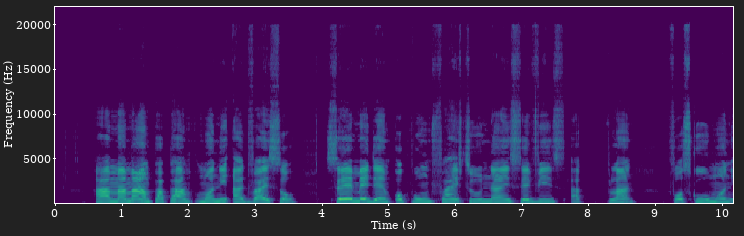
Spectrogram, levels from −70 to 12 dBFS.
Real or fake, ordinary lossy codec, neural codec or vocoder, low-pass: real; none; none; none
